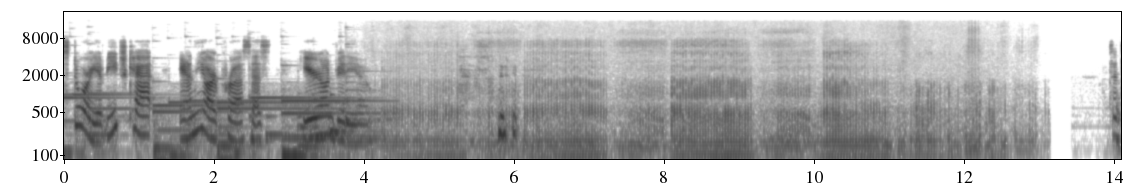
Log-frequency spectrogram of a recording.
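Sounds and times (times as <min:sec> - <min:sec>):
cat purring: 0:03.6 - 0:13.2.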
